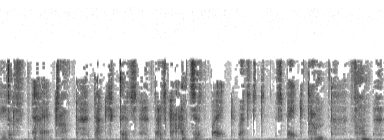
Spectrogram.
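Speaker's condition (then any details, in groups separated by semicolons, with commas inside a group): Dystonia with speech disorder; lifelong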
